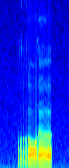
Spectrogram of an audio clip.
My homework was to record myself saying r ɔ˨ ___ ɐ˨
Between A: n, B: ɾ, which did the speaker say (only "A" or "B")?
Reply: B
